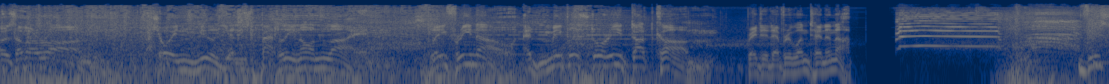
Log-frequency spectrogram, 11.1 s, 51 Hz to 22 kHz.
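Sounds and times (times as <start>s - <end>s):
music: 4.6s - 6.6s
party horn blown: 8.9s - 10.0s
people cheering: 9.0s - 11.0s.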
